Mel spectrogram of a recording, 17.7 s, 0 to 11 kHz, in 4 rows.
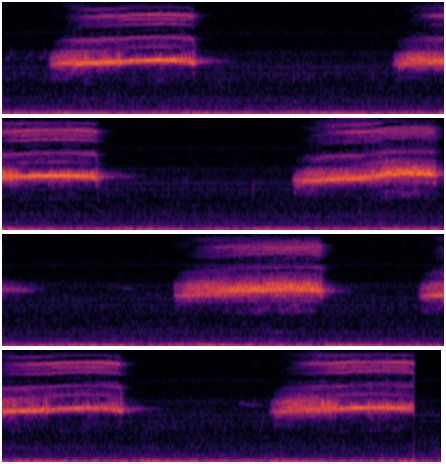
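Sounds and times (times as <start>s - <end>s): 
barn owl hissing screeches: 0.5s - 2.2s, 3.9s - 5.6s, 7.4s - 9.2s, 10.6s - 12.2s, 13.0s - 14.7s, 16.0s - 17.4s.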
